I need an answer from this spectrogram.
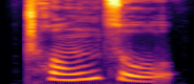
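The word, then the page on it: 重要: zhòng yào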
